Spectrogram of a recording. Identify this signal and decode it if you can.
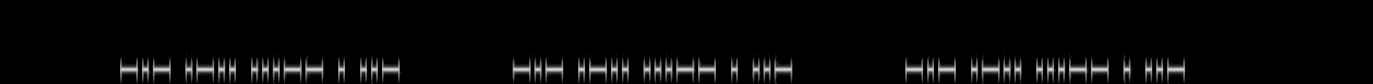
Morse code, heard as a keyed tone, about 22 wpm, 700 Hz. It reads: KL3EU KL3EU KL3EU
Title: USA Call Signs - 5 Characters - Repeated 3x - 22wpm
